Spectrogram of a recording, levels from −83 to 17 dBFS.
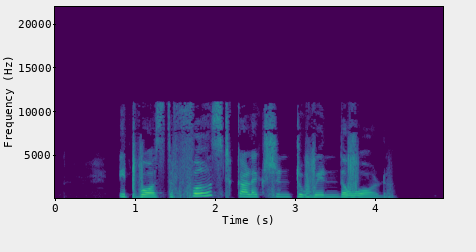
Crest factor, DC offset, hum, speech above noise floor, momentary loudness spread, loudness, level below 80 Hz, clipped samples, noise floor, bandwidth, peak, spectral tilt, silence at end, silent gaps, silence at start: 18 dB; under 0.1%; none; 59 dB; 11 LU; -24 LUFS; -60 dBFS; under 0.1%; -83 dBFS; 11.5 kHz; -6 dBFS; -3.5 dB/octave; 0.65 s; none; 0.8 s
